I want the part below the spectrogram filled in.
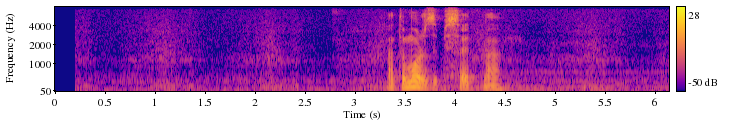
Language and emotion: Russian, neutral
